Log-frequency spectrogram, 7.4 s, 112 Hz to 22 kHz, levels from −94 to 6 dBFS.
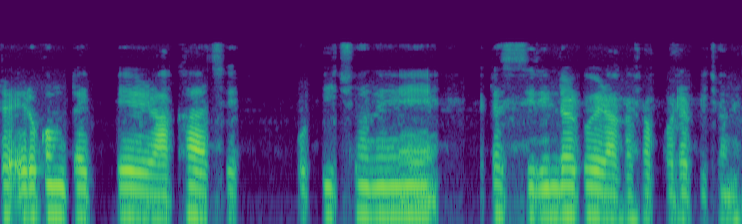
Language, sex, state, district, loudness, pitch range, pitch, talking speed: Bengali, male, West Bengal, North 24 Parganas, -20 LUFS, 115-135 Hz, 125 Hz, 115 wpm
